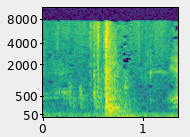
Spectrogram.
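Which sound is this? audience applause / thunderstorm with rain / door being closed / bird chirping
door being closed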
